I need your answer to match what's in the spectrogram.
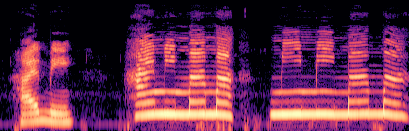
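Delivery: put-on taunting scared child voice, very high, slow, drawn out. Taunting someone on the phone by imitating a boy hiding behind mama: mocking a kid hiding behind mama. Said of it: "Is he hiding behind mama?".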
